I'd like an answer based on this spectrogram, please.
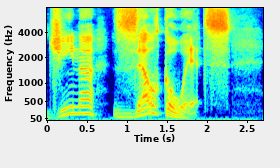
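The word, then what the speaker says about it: Genya Zelkowitz: group now goldie her real name is gina or jenya yeah gina it's pronounced gina zelkowitz gina zelkowitz what a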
